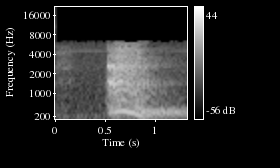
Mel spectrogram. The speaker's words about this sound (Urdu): معاف کرنا کھانسی کی وجہ سے بات کہنے میں بار بار رکاوٹ آ رہی ہے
